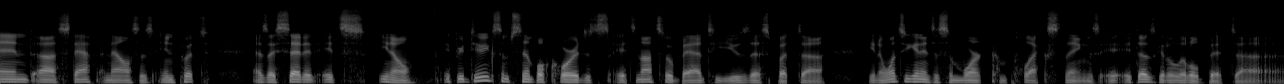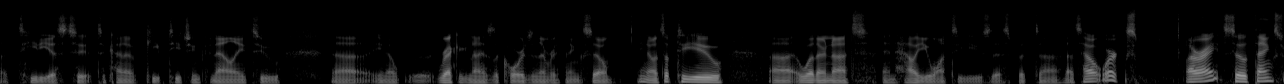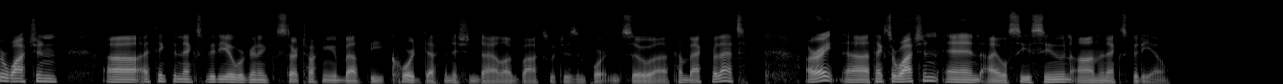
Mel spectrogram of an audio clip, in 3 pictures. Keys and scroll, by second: 2.4 super+-, 2.7 super+-, 3.3 super+-.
